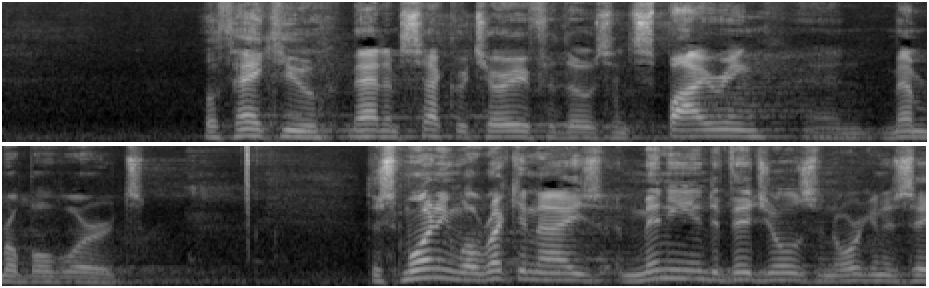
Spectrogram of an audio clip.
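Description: A middle-aged man speaks firmly into a microphone, heard through loudspeakers.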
